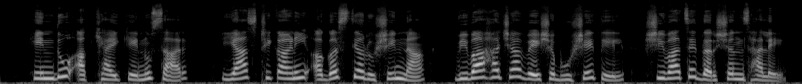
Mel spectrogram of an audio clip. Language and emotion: Marathi, neutral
